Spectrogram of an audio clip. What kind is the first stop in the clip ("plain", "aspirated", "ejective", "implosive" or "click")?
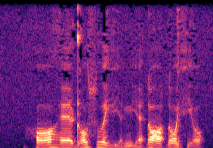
plain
